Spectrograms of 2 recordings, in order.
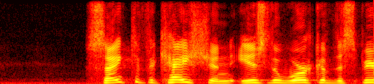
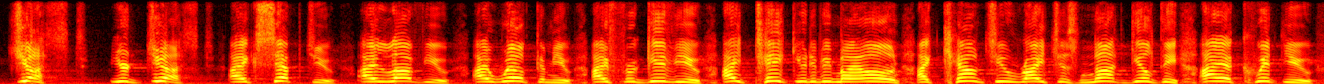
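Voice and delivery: high, loud, fervent voice of God pronouncing pardon; God's voice; 9 semitones higher, 4 dB louder than usual. Retold or imitated. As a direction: proclaim it like a judge forgiving. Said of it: "and he's just saying".

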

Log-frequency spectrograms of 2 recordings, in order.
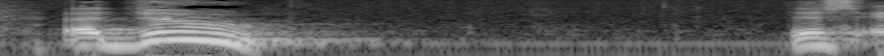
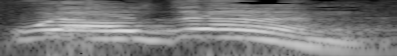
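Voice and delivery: high, glad well done; proud approving master; warm praise; 10 semitones higher than usual. Retold or imitated. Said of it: "I'm gonna hear him say".

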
